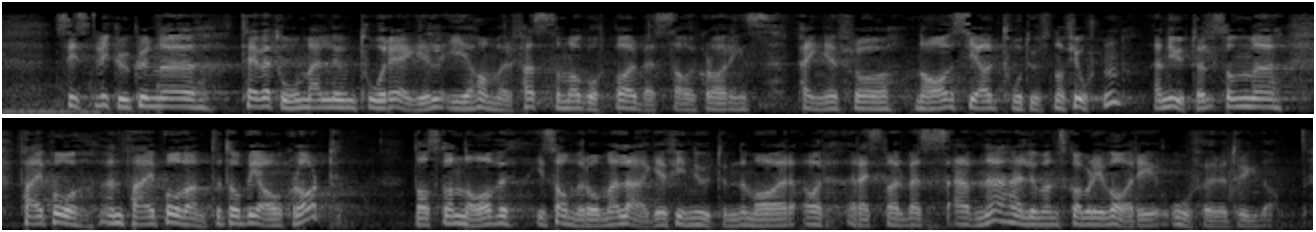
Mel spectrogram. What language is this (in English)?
Norwegian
